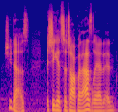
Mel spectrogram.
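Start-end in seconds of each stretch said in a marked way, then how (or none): none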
